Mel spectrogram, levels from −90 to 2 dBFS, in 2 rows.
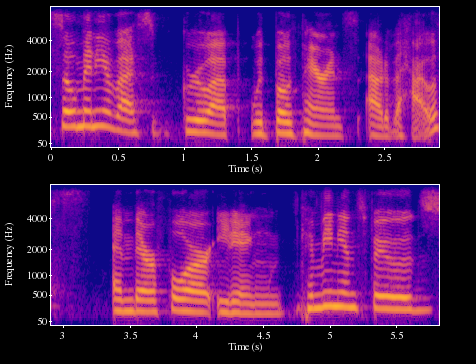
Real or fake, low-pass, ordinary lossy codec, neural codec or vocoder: real; 7.2 kHz; Opus, 24 kbps; none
